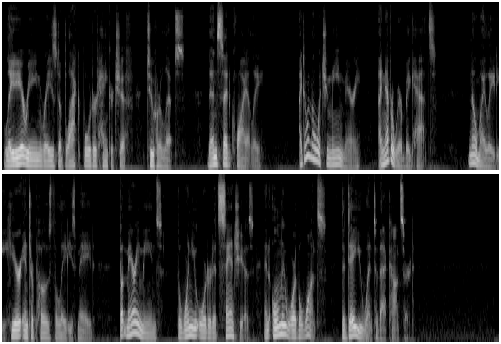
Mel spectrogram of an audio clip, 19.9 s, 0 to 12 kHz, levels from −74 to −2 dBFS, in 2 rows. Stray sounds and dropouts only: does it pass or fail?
pass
